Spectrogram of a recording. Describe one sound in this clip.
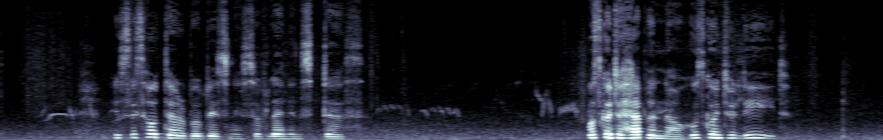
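A young woman speaks quietly and earnestly outdoors.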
